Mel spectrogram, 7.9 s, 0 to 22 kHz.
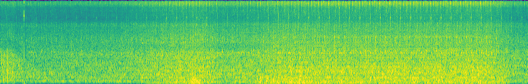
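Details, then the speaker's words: Ford F150 4.2L just reassembled after a clogged oil filter and sheared cam synchronizer gear were fixed, microphone on the motor: steady, even idle with a smooth hum and no knocking or clatter; previously sounded like it was blowing up, now healthy. "I don't know how it sounds in the mic, but in real life here, it sounds really good. Doesn't sound like it's eating itself."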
